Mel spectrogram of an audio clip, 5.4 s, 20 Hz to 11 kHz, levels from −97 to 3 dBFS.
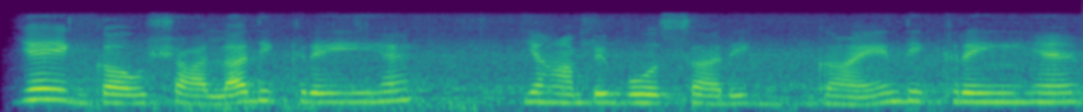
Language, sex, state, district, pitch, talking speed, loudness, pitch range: Hindi, female, Punjab, Pathankot, 230 Hz, 155 wpm, -17 LUFS, 210-240 Hz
